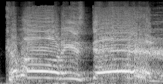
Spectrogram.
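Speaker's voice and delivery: very high, loud mock shout; hollering. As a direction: holler it up high, imitating a panicked kid. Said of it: "She's hollering for her sister".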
